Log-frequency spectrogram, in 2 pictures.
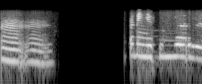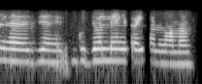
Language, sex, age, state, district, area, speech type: Tamil, female, 30-45, Tamil Nadu, Chennai, urban, conversation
